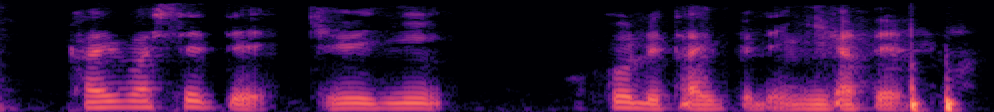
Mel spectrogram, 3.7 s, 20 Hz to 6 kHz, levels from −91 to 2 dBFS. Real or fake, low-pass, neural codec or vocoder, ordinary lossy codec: real; 5.4 kHz; none; AAC, 32 kbps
